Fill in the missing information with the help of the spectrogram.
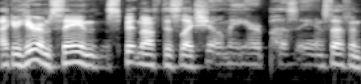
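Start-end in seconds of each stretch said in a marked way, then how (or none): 1.9-3.1 put-on rude harsh drunk, much quieter, slower. Playing pool, the speaker retells what a drunk guy was saying: imitating a rude, harsh drunk. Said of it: "rude, harsh".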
